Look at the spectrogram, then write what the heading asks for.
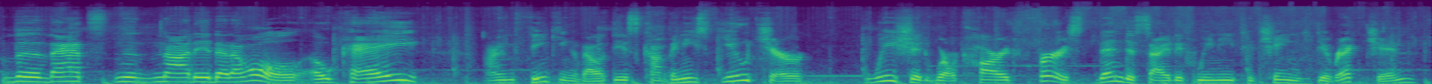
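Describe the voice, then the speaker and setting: A woman's voice: sits low, animated, measured pace, faint music behind. A woman playing a proud, stubborn sales manager who gets defensive under pressure, in a manga dub. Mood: flustered, defensive.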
